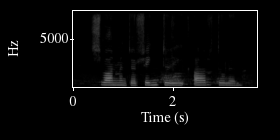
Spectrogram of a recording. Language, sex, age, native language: Icelandic, female, 11, Icelandic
